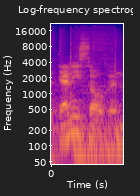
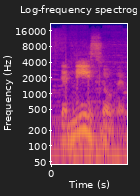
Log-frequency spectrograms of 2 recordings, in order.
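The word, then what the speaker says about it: Denisovans: On top of that, our cousins, the Neanderthal and the Dennis Sovvens, as far as we know, were probably just as intelligent as we were. Denise Soven, not Dennis.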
